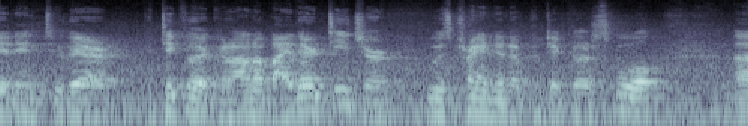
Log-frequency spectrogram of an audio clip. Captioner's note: non-english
